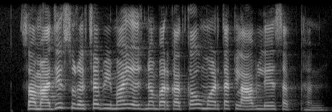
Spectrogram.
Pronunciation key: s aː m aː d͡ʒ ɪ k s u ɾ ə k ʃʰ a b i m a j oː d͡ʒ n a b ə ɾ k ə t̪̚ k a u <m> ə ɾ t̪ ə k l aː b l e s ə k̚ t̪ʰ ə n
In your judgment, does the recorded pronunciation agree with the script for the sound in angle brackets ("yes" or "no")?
yes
